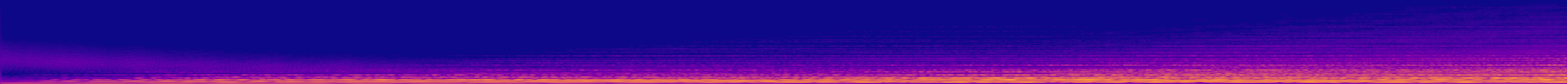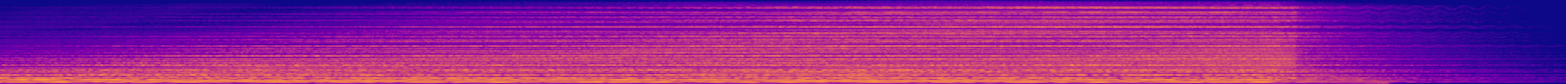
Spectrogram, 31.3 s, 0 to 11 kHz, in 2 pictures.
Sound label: Intro 130BPM Pad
